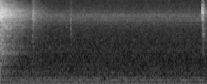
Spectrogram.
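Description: Steady low background hum with no distinct event: room tone.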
